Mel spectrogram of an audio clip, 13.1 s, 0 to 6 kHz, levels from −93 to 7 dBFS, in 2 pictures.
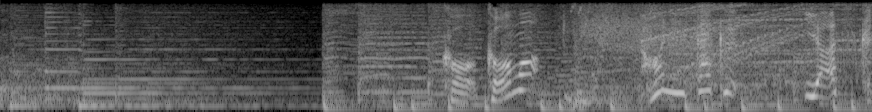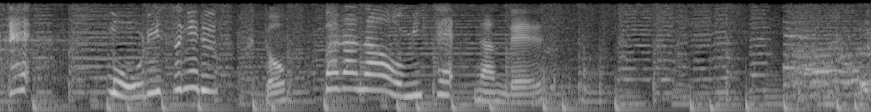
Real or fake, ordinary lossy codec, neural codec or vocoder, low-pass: real; none; none; 5.4 kHz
